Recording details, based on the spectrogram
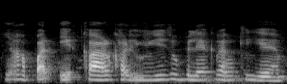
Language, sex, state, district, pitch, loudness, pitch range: Hindi, female, Chhattisgarh, Raipur, 205 Hz, -19 LUFS, 185-215 Hz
